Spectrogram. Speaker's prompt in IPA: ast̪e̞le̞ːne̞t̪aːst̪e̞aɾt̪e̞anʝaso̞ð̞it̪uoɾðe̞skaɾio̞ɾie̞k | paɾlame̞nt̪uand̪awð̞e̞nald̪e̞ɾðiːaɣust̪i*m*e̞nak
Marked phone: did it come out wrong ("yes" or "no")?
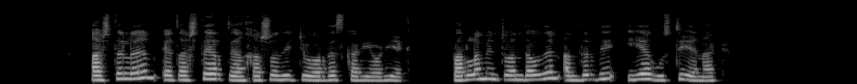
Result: yes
